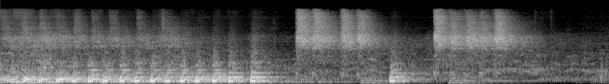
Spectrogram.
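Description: Lion dance percussion: a drum beaten in a rapid steady roll under ringing gong-like tones, then two cymbal crashes about a second and a half apart, after which the playing dies down.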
